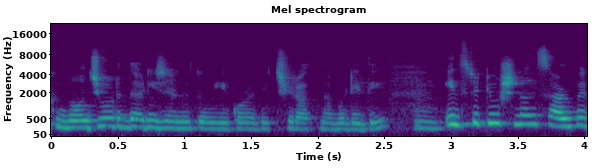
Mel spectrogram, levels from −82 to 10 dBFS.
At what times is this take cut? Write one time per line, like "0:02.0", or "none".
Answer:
none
